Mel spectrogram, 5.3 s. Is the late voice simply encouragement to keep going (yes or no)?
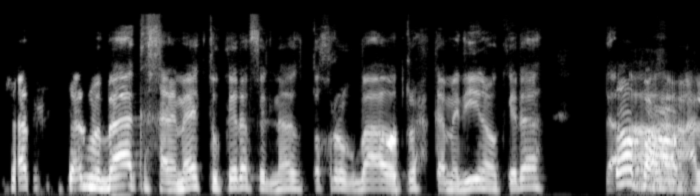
no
